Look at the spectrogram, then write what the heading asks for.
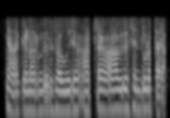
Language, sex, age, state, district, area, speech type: Malayalam, male, 30-45, Kerala, Idukki, rural, conversation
